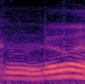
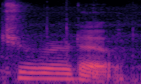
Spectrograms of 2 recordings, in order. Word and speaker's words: Gerudo: I keep saying, all of this time I've been saying Gerudo, it's called Gerudo. Because it's G-E-R. Maybe.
